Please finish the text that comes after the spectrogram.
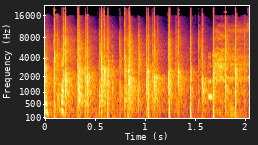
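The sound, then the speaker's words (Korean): A burst of clapping from several people, with quick, uneven, overlapping sharp claps that stay loud and steady for about two seconds. “박수 한번 보내주세요.”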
